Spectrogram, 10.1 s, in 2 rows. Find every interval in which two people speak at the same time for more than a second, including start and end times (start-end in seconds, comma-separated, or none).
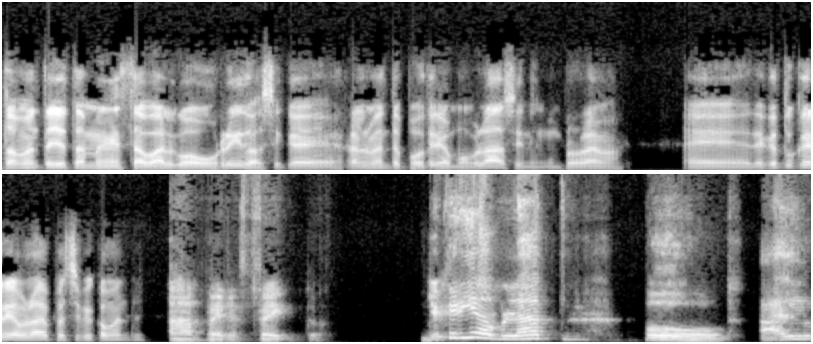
none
